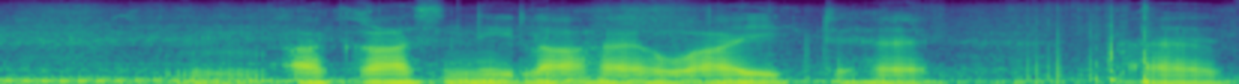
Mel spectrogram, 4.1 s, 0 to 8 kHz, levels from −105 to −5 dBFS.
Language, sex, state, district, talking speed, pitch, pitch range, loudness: Maithili, male, Bihar, Madhepura, 85 wpm, 85 Hz, 85-95 Hz, -23 LUFS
